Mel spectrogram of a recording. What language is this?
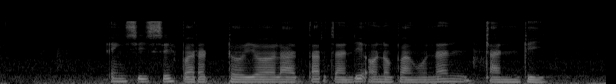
Javanese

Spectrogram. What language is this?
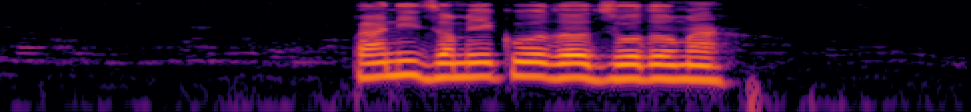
Nepali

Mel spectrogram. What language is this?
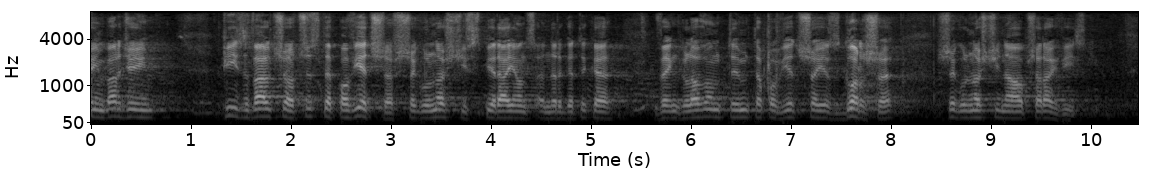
Polish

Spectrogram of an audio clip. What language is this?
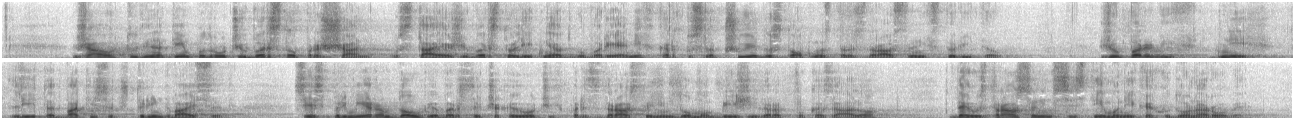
Slovenian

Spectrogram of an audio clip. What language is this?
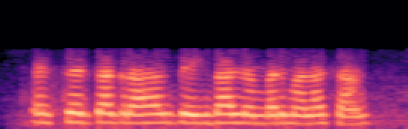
Marathi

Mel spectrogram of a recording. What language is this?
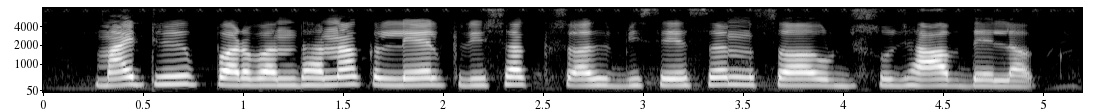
Maithili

